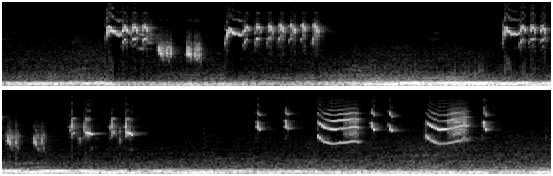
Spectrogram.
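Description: Orange-headed thrush singing loud, varied phrases of rapid chattering notes and clear rising and falling whistles, with pauses between bursts over a steady low rumble.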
